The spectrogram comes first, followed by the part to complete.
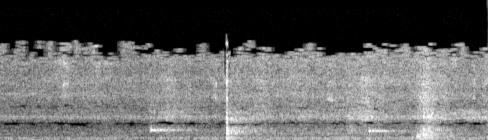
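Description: Quiet room with a faint short tick about once a second and one sharper click a little past halfway.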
